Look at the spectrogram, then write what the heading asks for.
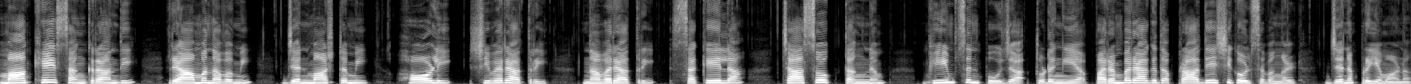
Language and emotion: Malayalam, neutral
